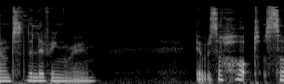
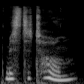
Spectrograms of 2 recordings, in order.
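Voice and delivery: put-on high, breathy child's voice; interrupting boy; 7 semitones higher than usual. A narrator's reading. Willie interrupting Tom's writing, anxiously. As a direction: break in timidly as a little boy. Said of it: "interrupting him".

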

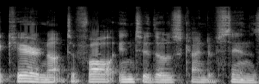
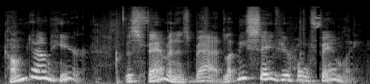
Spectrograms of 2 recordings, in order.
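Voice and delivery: urgent invitation; 9 semitones higher than usual. Acted. Pharaoh's invitation voiced.

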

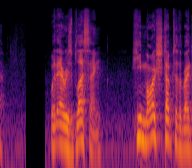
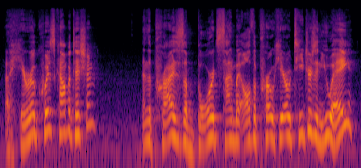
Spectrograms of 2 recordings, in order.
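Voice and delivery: higher, wondering hero fan's questions; Midoriya, amazed; 7 semitones higher than usual. A narrator's reading. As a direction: ask it with rising fannish excitement.

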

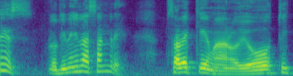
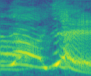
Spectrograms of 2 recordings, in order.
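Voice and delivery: cheer; 6 dB louder than usual. Real, not acted. Cheering the song.

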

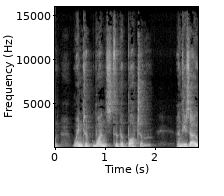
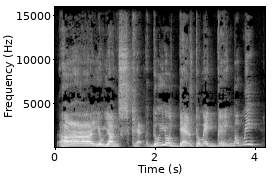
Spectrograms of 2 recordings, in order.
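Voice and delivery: high, loud, affronted cry; indignant outburst; 9 semitones higher, 7 dB louder than usual. Acted. The tricked buyer shouts at the puppet, indignant. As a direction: bristle at being made fun of.

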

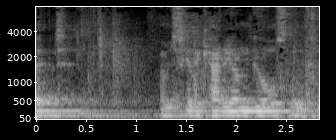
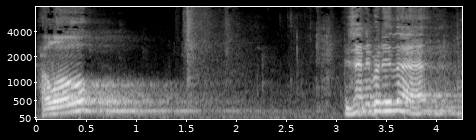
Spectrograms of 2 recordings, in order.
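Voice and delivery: higher, louder bravado calls; calling into the dark; 11 semitones higher, 3 dB louder than usual. Acted. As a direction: shout brave threats into darkness.

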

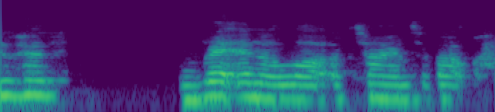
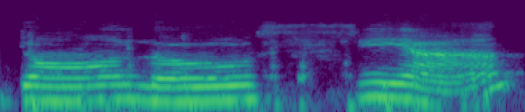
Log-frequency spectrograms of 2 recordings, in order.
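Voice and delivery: dans l'océan said very slowly; slow dictation; 3 dB louder, much slower than usual. Shown as a demonstration. Teacher dictates slowly while writing.

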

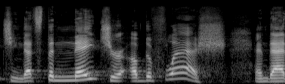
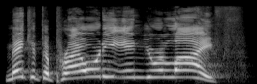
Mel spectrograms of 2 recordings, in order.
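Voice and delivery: loud, high, emphatic sermon delivery; fiery preaching; 9 semitones higher, 10 dB louder than usual. Acted. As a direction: drive each word home to the congregation. Preacher exhorts congregation.

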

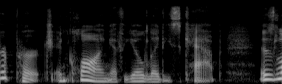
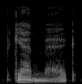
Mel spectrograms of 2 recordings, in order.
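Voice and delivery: usual speaking voice

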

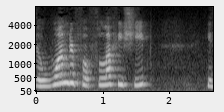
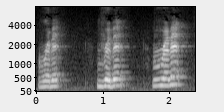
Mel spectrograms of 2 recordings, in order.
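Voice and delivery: playful frog ribbits, getting louder; frog croak; 9 dB louder than usual. Pretend. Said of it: "What does your frog say?".

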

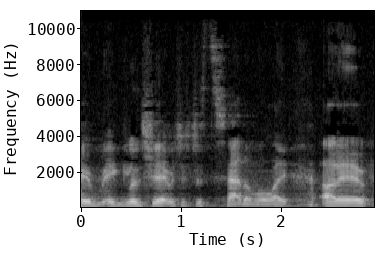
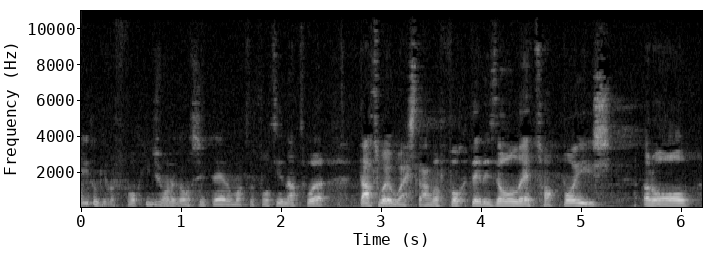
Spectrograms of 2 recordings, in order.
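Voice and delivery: ordinary talk

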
